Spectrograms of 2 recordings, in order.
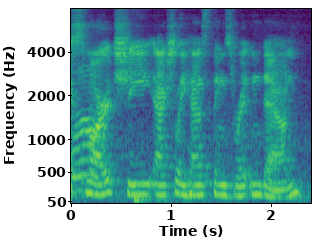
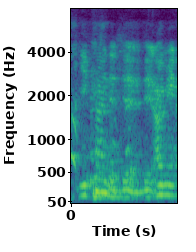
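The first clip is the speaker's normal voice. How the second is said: ordinary talk, nothing marked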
